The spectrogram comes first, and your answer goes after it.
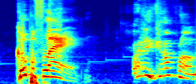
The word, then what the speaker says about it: Flagg: Last name rhymes with Flagg. That is his last name. Got 2 G's though. Cooper Flagg.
